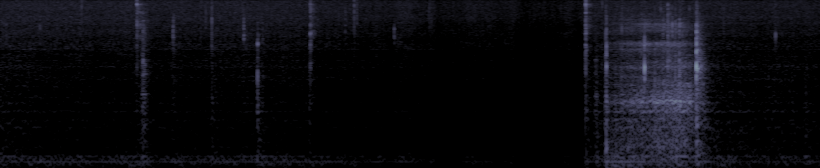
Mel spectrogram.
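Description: Near silence: faint room hum with a few scattered faint computer-mouse clicks as nodes are dragged, and a brief faint rustle about four and a half seconds in.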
